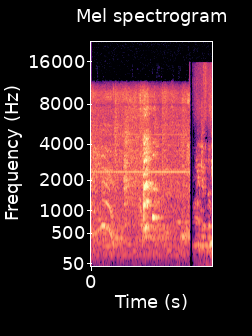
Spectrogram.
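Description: A person's voice: a short rising-and-falling exclamation, then a loud, short high-pitched squeal about a second in.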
